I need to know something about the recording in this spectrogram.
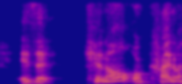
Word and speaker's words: Kinal: people pronounce my last name wrong is it kennel or kind how do you pronounce your last name you got it it's kennel all right kennel everyone we have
